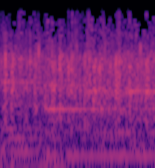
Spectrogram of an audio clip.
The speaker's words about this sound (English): Hallelujah. Let's clap for Jesus.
